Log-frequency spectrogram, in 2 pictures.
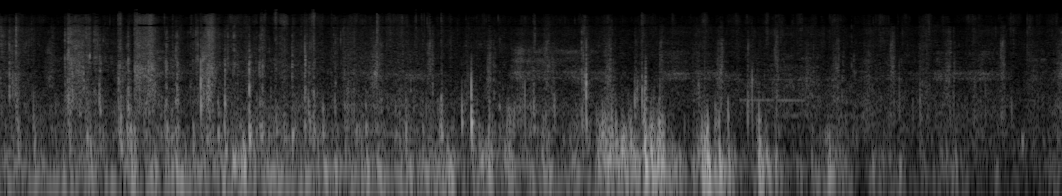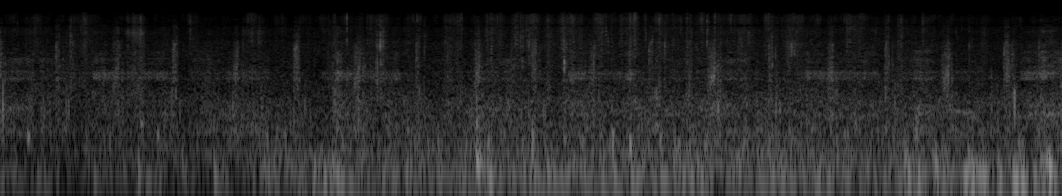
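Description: Footsteps and sheep hooves on grass as a person walks close behind a few Zwartbles ram lambs trotting ahead. There is louder rustling and knocking for the first seven seconds or so, then a quieter run of small steps.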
